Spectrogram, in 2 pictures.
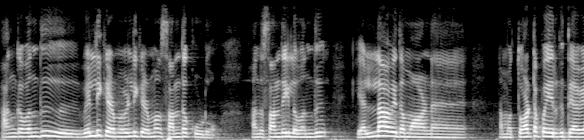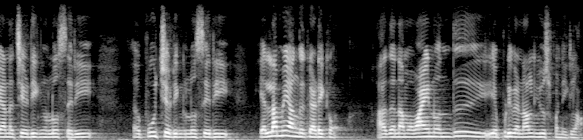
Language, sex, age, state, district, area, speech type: Tamil, female, 45-60, Tamil Nadu, Viluppuram, rural, spontaneous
